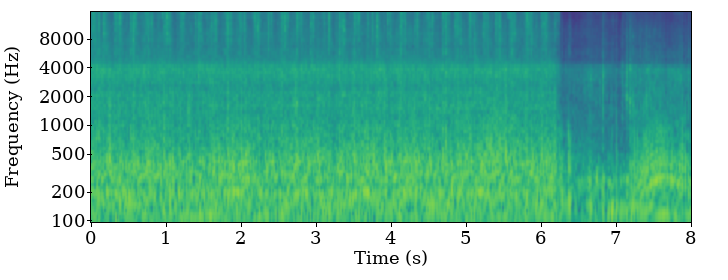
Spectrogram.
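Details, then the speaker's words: Audi RS4 sedan with freshly built engine on only its third start, being tuned while still chasing an oil smoke/leak issue: loud steady but uneven drone that drops away near the end; still running rough during early tuning. "12 Sekunden später chris hat nebenbei jetzt gerade schon ein bisschen wieder abgestimmt es war jetzt halt nun mal gerade mal der dritte Start"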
